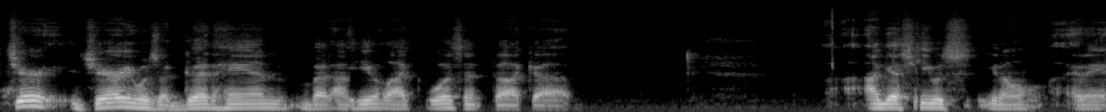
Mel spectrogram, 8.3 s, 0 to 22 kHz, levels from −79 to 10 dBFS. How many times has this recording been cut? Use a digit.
2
